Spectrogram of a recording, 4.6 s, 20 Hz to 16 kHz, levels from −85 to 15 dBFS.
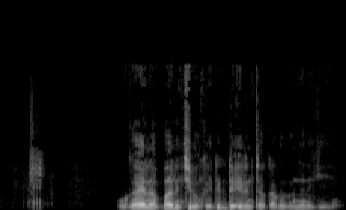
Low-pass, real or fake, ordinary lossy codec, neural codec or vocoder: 14.4 kHz; real; MP3, 48 kbps; none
